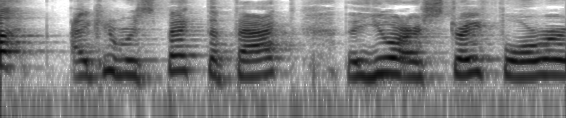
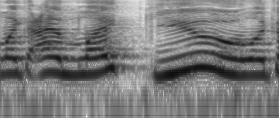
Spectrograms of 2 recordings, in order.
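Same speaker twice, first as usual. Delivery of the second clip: ordinary talk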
